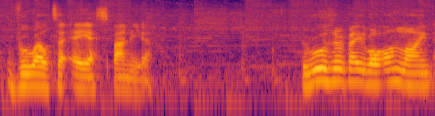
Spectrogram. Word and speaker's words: Vuelta a España: So pronounce it correctly. It's derailla, not derailla. It's Vuelta a España, not Vuelta a España.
